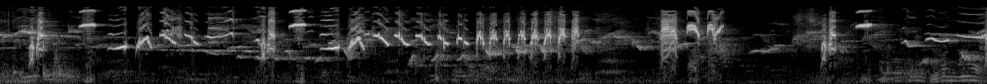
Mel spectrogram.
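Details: Oriental magpie-robin in full song, used to provoke and train other magpie-robins: loud varied whistles, rapid rising notes and harsh chattering bursts, delivered almost without pause in a fast, busy stream.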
